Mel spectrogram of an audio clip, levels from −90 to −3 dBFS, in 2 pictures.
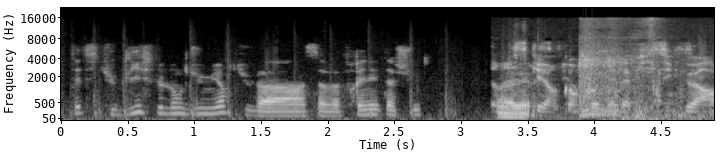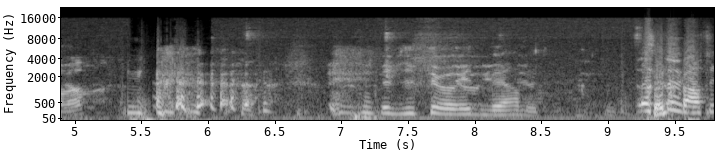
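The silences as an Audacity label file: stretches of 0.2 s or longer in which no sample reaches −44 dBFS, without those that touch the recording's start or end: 2.960000	3.220000	silence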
